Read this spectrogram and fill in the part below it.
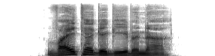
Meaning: inflection of weitergegeben: 1. strong/mixed nominative masculine singular 2. strong genitive/dative feminine singular 3. strong genitive plural
- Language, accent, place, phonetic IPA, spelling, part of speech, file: German, Germany, Berlin, [ˈvaɪ̯tɐɡəˌɡeːbənɐ], weitergegebener, adjective, De-weitergegebener.ogg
